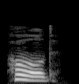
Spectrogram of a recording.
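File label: "hold", US English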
